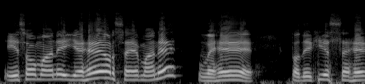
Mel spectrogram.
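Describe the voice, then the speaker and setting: A woman teacher explaining a lesson to children, slowly repeating each word and asking questions that she answers herself. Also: mid-range voice, smooth, no echo. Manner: slow and repetitive, asks questions then answers them.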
